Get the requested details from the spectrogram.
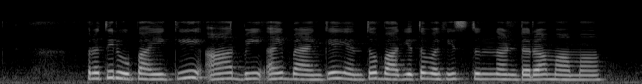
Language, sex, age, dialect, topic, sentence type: Telugu, female, 18-24, Utterandhra, banking, statement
